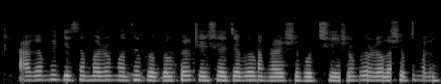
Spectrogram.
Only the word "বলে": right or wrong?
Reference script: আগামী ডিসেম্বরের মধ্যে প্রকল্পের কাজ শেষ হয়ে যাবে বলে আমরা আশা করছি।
wrong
